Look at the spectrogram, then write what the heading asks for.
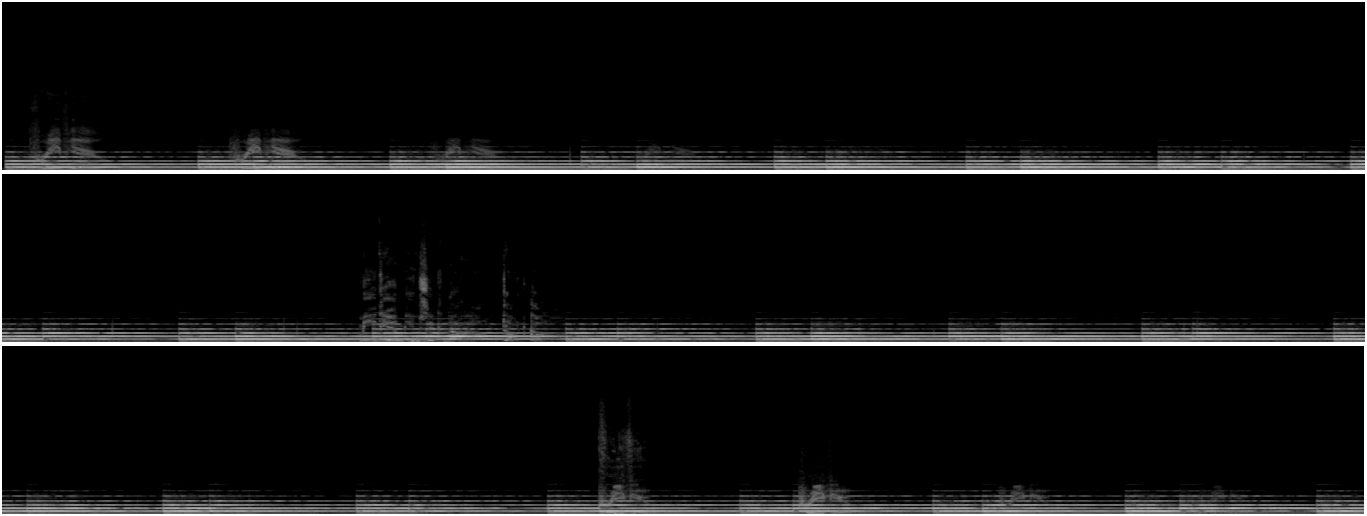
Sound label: Church Bell Chiming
